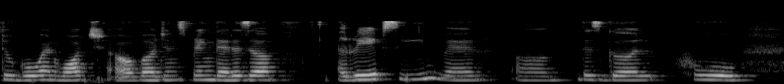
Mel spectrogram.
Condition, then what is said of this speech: No condition.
